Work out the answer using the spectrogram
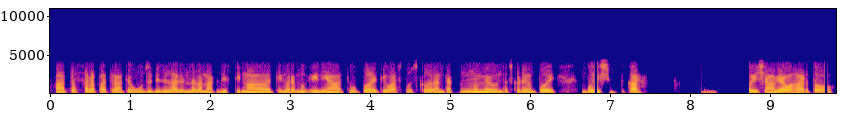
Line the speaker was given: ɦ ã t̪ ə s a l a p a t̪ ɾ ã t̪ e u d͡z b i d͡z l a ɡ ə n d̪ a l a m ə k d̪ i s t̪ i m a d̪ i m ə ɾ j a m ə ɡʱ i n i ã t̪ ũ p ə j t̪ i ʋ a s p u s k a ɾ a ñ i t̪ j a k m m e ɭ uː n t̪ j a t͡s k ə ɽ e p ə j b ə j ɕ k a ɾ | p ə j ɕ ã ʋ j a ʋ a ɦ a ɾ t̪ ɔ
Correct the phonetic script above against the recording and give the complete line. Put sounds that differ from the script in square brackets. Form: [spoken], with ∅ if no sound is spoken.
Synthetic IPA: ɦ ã t̪ ə s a l a p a t̪ ɾ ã t̪ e u d͡z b i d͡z l a ɡ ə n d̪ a l a m [a] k d̪ i s t̪ i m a [t̪] i m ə ɾ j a m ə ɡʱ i n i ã t̪ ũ p ə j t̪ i ʋ a s p u s k [ə] ɾ a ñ i t̪ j a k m m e ɭ uː n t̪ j a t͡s k ə ɽ e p ə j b ə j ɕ k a ɾ | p ə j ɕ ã ʋ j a ʋ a ɦ a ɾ t̪ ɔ

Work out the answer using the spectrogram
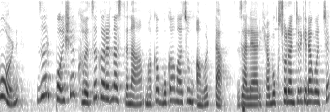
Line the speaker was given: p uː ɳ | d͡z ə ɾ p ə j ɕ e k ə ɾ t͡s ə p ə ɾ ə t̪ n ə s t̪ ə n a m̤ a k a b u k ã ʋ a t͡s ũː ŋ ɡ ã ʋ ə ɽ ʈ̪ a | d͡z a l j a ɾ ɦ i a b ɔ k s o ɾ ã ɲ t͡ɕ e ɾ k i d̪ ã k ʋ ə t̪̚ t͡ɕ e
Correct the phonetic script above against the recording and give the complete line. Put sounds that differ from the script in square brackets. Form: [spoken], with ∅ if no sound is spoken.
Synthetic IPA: p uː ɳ | d͡z ə ɾ p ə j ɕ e [kʰ] ə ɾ t͡s ə [k] ə ɾ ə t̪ n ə s t̪ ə n a m̤ a k a b u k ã ʋ a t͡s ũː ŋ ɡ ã ʋ ə ɽ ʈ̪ a | d͡z a l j a ɾ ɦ [j] a b [u] k s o ɾ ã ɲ t͡ɕ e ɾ k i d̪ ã k ʋ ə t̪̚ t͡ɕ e

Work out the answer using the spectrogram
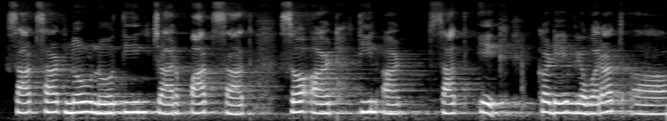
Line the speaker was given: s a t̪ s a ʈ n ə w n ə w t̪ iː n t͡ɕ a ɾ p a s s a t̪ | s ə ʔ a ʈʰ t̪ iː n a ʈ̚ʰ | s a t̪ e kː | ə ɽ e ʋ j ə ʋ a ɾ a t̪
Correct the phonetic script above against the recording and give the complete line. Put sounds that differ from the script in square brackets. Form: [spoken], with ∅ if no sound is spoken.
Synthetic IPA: s a t̪ s a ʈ n ə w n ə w t̪ iː n t͡ɕ a ɾ p a [t͡s] s a t̪ | s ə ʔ a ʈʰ t̪ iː n a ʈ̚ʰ | s a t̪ e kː | ə ɽ e ʋ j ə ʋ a ɾ a t̪

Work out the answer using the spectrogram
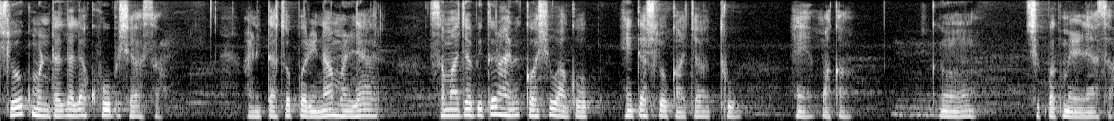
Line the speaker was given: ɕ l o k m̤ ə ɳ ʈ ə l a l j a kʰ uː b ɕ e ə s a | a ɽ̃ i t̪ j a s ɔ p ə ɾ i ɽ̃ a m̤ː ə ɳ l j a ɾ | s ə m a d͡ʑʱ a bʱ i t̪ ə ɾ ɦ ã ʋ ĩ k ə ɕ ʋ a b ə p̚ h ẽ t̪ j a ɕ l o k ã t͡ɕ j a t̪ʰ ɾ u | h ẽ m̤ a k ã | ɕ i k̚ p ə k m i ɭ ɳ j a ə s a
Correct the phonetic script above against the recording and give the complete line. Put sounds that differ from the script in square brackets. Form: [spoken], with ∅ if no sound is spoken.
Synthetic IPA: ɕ l o k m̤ ə ɳ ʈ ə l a l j a kʰ uː b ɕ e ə s a | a ɽ̃ i t̪ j a [t͡s] ɔ p ə ɾ i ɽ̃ a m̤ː ə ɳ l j a ɾ | s ə m a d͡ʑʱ a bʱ i t̪ ə ɾ ɦ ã ʋ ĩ k ə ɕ ʋ a [ɡ] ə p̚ h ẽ t̪ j a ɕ l o k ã t͡ɕ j a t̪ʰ ɾ u | h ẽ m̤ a k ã | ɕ i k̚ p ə k m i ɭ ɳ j a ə s a

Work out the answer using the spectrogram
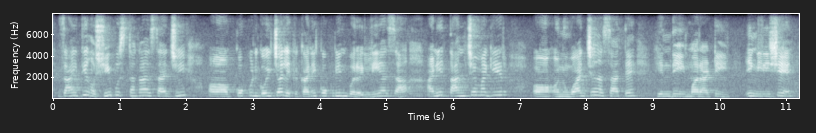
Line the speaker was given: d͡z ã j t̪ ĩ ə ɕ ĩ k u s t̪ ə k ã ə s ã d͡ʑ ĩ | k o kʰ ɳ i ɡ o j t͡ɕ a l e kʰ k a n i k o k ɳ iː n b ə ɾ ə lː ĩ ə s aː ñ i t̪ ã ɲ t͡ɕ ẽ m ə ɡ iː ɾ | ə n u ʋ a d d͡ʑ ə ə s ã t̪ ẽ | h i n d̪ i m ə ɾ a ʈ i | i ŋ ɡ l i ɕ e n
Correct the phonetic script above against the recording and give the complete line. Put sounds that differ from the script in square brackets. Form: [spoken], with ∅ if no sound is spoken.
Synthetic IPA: d͡z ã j t̪ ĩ ə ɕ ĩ [p] u s t̪ ə k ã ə s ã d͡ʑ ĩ | k o [k] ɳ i ɡ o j t͡ɕ a l e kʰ k a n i k o k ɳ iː n b ə ɾ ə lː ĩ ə s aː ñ i t̪ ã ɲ t͡ɕ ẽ m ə ɡ iː ɾ | ə n u ʋ a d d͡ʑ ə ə s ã t̪ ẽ | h i n d̪ i m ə ɾ a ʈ i | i ŋ ɡ l i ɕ e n

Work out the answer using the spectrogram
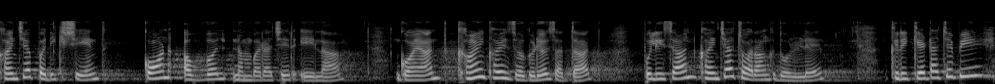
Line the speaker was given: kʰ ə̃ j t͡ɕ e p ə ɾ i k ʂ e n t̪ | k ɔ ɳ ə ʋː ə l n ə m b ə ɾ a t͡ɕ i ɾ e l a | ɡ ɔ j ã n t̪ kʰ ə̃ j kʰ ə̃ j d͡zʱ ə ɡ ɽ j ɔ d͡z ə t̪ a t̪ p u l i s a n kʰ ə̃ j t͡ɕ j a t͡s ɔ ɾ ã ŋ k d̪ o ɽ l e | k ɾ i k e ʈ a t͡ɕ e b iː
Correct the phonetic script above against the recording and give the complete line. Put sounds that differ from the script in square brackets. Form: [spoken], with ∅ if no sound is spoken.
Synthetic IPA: kʰ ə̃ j t͡ɕ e p ə ɾ i k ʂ e n t̪ | k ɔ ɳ ə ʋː ə l n ə m b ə ɾ a t͡ɕ [e] ɾ e l a | ɡ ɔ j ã n t̪ kʰ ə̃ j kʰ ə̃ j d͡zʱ ə ɡ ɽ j ɔ d͡z [a] t̪ a t̪ p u l i s a n kʰ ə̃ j t͡ɕ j a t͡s ɔ ɾ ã ŋ k d̪ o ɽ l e | k ɾ i k e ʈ a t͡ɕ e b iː

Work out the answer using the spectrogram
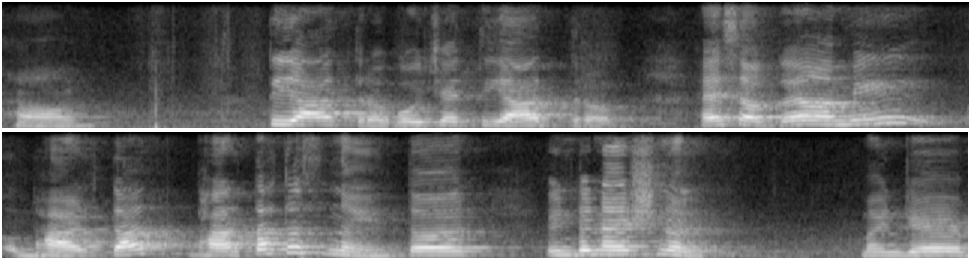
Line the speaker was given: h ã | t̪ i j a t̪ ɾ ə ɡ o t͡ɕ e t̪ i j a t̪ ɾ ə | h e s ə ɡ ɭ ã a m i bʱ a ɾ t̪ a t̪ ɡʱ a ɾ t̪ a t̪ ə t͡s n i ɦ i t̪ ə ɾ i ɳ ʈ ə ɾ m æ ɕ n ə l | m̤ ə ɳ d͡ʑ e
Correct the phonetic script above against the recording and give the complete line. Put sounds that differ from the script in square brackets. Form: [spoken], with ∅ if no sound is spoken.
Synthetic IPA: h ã | t̪ i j a t̪ ɾ ə ɡ o t͡ɕ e t̪ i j a t̪ ɾ ə | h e s ə ɡ ɭ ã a m i bʱ a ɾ t̪ a t̪ [bʱ] a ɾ t̪ a t̪ ə t͡s n [a] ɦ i t̪ ə ɾ i ɳ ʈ ə ɾ [n] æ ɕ n ə l | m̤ ə ɳ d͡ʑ e

